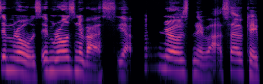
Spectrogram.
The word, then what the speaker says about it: Imroz: How do you pronounce the word? You said it perfectly. It's Imrose.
